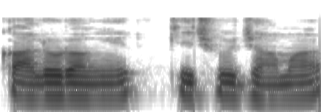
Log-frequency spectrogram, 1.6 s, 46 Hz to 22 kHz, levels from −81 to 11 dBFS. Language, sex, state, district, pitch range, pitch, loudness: Bengali, male, West Bengal, Dakshin Dinajpur, 110-120 Hz, 115 Hz, -18 LUFS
